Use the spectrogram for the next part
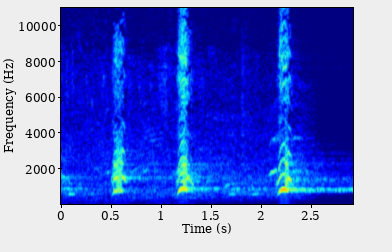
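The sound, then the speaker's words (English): Dogs bark at a dog park: three sharp, separate barks about a second apart, over a low steady background hum with no talking. “And finally, after an afternoon of pampering, it's time for a well-deserved trip to the dog park just around the corner.”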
